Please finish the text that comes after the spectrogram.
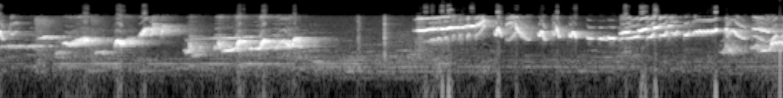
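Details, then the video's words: Medan white-rumped shama training song, pancingan, macet, tembakan and isian styles. Varied whistles and chatter come first, then silence, then rapid buzzy, sweeping high notes with a harsh, alarm-like quality. "Materan burung murai batu medan super-pancingan macet-tembakan-isian"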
